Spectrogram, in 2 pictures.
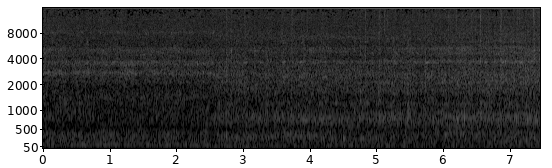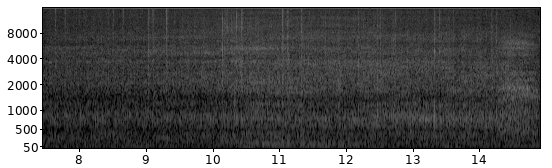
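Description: Near silence, with the faint running of an OO gauge model goods train, its wagons rolling on the track, growing a little louder in the second half.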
